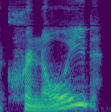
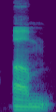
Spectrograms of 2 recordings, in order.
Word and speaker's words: crinoid: It's I believe it's pronounced a crinoid, crinoid, and this is like in the bottom of the ocean.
